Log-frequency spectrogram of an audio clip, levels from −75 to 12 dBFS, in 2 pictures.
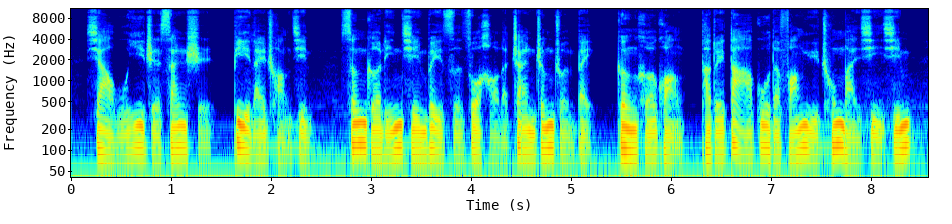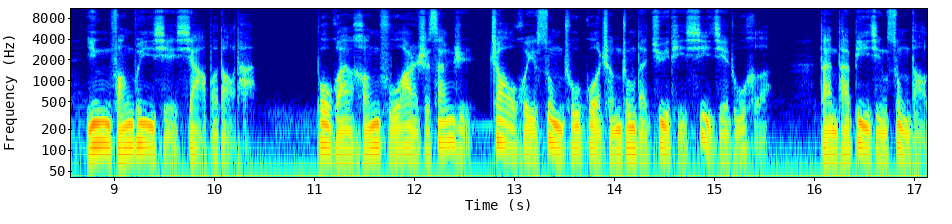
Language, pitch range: Chinese, 85-115 Hz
